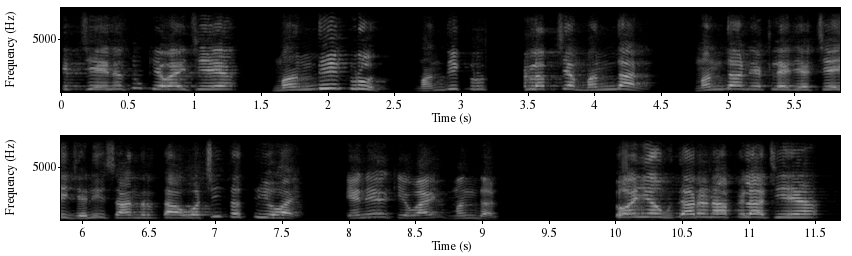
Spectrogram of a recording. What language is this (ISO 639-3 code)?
guj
